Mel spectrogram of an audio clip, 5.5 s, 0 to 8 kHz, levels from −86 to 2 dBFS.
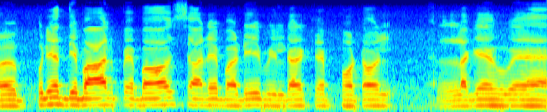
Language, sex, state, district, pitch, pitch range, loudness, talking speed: Hindi, male, Bihar, West Champaran, 120 Hz, 115-130 Hz, -18 LUFS, 145 wpm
